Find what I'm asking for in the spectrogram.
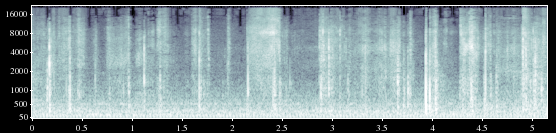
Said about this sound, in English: fold your paper into 4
